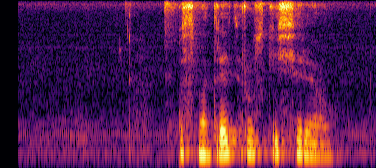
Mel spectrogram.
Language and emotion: Russian, neutral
